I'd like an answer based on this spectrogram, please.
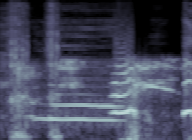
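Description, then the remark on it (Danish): A car gives off a pig-like squealing noise: shrill, whiny tones that hold and slide in pitch, broken up by short rough bursts, repeating a few times in quick succession. “Ja, det lyder som om, der er grise i baggrunden, eller er du sammen med din familie?”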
